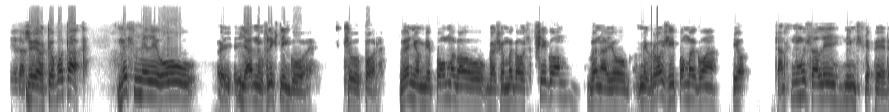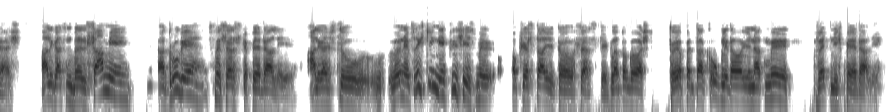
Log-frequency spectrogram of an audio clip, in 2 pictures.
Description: Yet it sounds Slavic, perhaps Polish, although rather bad drunken slurred Polish with strong German accent, which makes it surprisingly unintelligible for a Slavic language.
